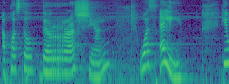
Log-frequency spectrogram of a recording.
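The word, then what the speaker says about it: Apostol: Apostle, like the title? It's spelled A-P-O-S-T-O-L. Apostle. Means same thing.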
